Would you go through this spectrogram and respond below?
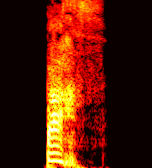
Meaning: genitive singular of Bach
- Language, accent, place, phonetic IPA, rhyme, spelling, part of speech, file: German, Germany, Berlin, [baxs], -axs, Bachs, noun, De-Bachs.ogg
